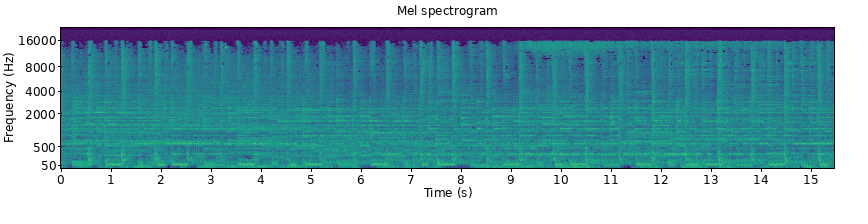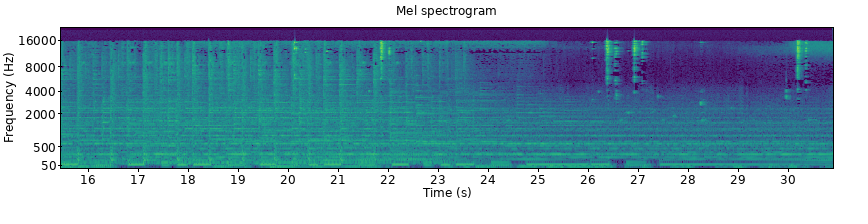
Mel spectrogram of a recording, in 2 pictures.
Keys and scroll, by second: 0.0-2.3 typing, 3.1 Return, 9.0 Return, 15.7-17.0 typing, 17.9 Return, 19.5-30.9 typing.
